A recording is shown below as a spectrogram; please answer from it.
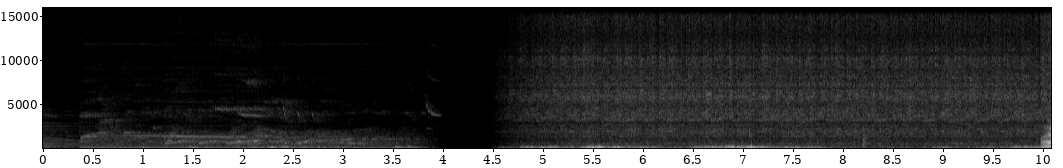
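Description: Wind gusting across the microphone in heavy, uneven low rumbles, starting after a brief cut to silence about four and a half seconds in. Before the cut, a faint low rumble carries a thin, slowly falling tone.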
